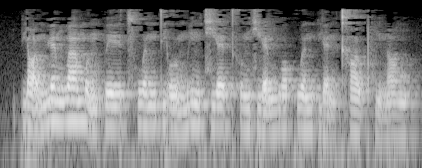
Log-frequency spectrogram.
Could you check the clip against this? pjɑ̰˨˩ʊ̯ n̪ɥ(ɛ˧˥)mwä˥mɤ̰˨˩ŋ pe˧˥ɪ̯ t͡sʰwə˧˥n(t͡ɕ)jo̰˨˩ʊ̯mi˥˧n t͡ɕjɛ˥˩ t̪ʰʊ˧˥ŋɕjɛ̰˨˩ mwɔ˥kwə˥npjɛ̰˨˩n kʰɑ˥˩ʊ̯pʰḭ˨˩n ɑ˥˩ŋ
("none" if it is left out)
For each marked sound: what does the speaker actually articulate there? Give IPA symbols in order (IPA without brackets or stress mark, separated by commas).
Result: ɛ˥˩, t̪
